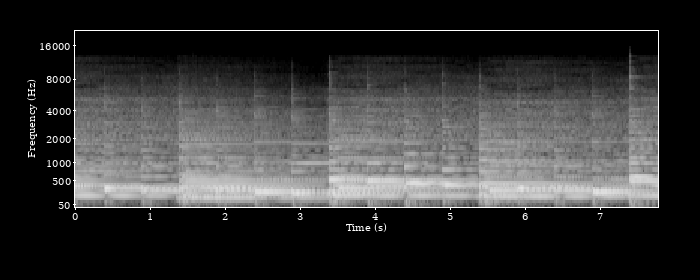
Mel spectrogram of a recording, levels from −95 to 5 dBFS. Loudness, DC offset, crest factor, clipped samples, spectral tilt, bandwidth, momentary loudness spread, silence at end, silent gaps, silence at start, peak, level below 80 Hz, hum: -16 LUFS; under 0.1%; 12 dB; under 0.1%; -8.5 dB/octave; 8.8 kHz; 5 LU; 0 s; none; 0 s; -2 dBFS; -50 dBFS; none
